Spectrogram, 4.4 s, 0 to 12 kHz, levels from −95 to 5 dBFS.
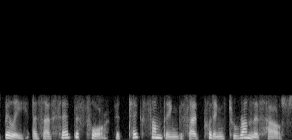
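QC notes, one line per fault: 0.76–0.88 s and 2.72–2.94 s, AMR bit errors: the voice turns hoarse, scratchy and gargly, while pitch and level hold. Around one bit in twenty arrived flipped in the weakly protected parts of the AMR-NB stream, so excitation pulses and fine spectral values land wrong.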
